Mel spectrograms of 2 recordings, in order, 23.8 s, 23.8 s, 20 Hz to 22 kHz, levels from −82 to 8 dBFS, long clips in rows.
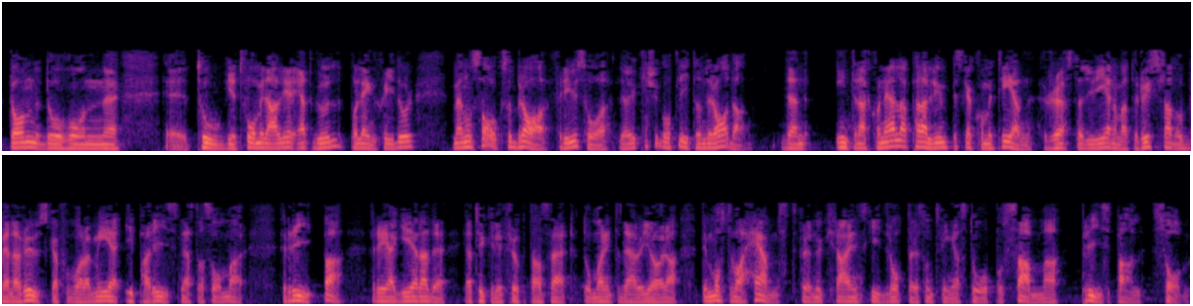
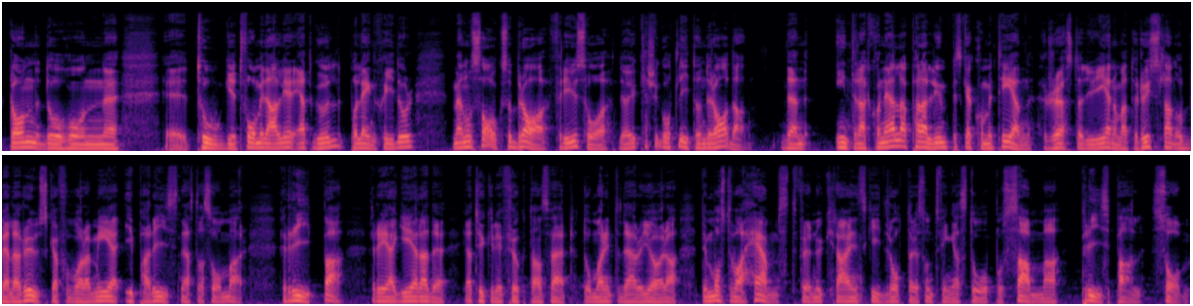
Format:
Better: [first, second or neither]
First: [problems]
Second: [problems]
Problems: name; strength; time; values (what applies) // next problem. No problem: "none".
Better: second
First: garbled, watery; slightly; nothing above 5.5 kHz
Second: none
